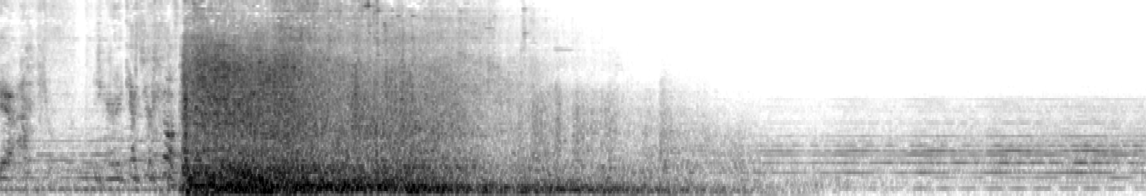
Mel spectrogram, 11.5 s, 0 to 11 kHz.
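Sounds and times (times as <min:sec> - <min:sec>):
speech: 0:01.1 - 0:02.4
loud explosion: 0:01.8 - 0:08.2.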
